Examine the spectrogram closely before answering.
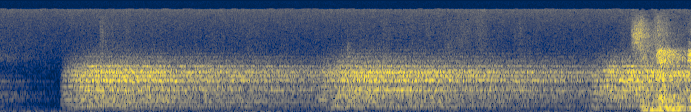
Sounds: music

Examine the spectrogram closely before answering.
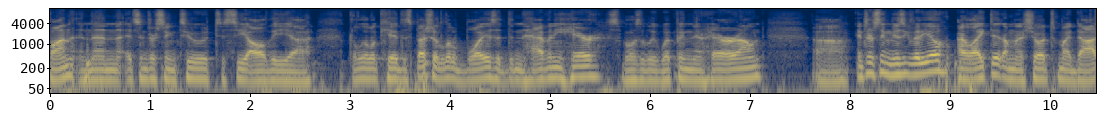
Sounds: speech

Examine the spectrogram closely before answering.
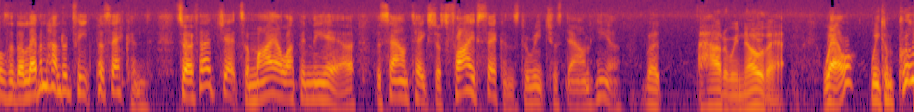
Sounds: speech

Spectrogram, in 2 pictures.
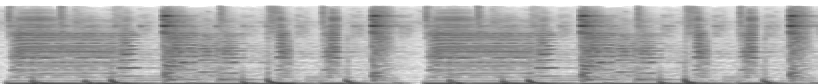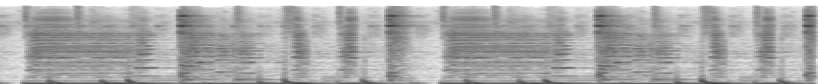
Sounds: music

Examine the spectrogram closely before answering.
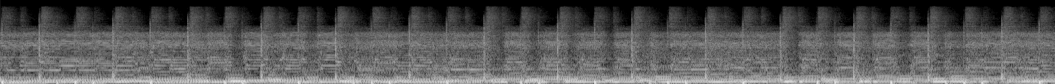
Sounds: music

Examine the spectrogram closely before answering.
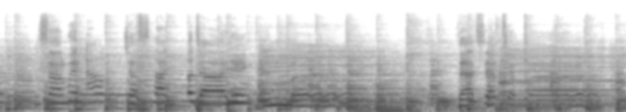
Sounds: music

